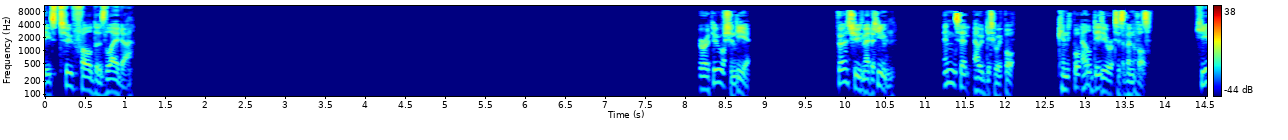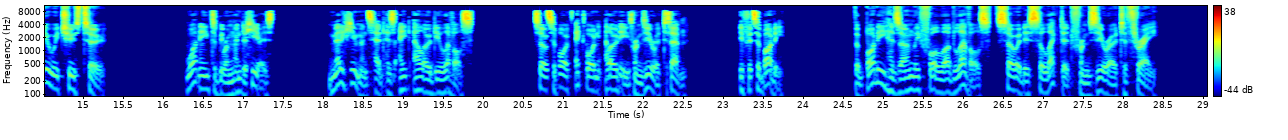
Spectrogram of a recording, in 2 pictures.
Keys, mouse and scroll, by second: 0.8 click, 1.3 ctrl+c, 4.0 click, 4.5 ctrl+v, 4.9 Return, 6.2 click, 7.2 click, 8.1 click, 9.2 click, 9.8 click, 11.8 click, 14.7 click, 21.3 click, 23.2 click, 24.2 click, 25.2 click, 25.9-26.3 scroll down 1, 27.0 click, 27.6-28.0 scroll down 1, 28.2-29.0 scroll down 5.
